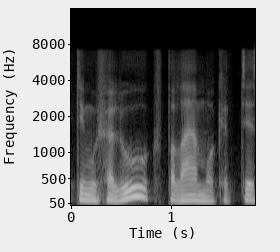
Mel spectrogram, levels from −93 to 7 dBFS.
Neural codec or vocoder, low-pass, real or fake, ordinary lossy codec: codec, 16 kHz, 0.2 kbps, FocalCodec; 7.2 kHz; fake; MP3, 96 kbps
